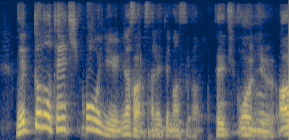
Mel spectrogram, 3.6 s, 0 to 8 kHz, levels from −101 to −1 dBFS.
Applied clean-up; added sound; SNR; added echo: neural mask model DeepFilterNet 3.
